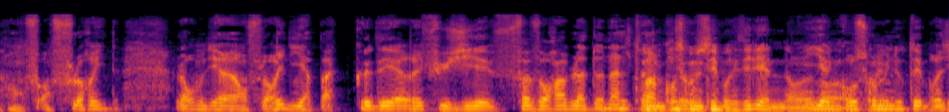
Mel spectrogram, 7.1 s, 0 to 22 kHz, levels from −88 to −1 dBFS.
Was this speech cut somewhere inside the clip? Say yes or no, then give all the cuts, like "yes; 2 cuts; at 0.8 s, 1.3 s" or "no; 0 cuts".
no; 0 cuts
